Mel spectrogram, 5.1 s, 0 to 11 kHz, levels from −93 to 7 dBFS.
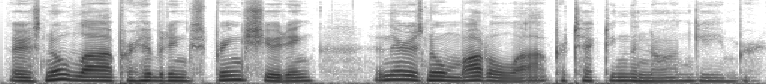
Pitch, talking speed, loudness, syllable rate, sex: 135 Hz, 210 wpm, -16 LUFS, 5.9 syllables/s, male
